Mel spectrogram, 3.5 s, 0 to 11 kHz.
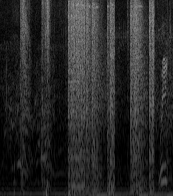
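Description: Bursts of gunfire in the zombie shooter Left 4 Dead 2 crack out in several short volleys separated by brief pauses, with a voice speaking between them.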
